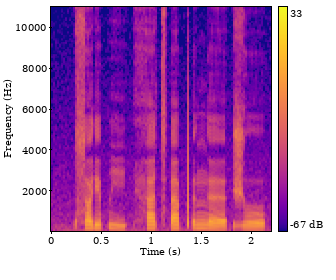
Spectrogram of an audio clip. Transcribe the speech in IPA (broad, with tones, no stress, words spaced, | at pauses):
sɒ˨ɾʲɜ˦pi˨ | ha˨t͡sʼa˨ pʼə˦ŋɜ˨ | ʒo˨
